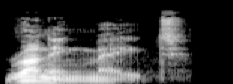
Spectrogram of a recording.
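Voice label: "running mate", British English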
